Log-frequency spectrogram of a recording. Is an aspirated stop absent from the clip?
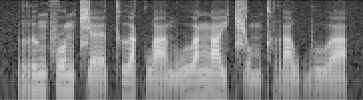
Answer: no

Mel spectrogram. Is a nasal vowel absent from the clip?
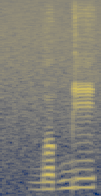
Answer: yes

